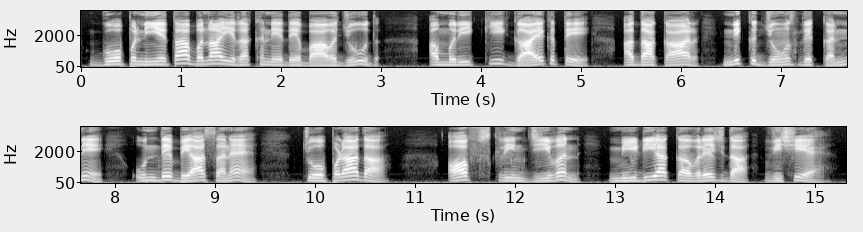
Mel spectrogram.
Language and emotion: Dogri, neutral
